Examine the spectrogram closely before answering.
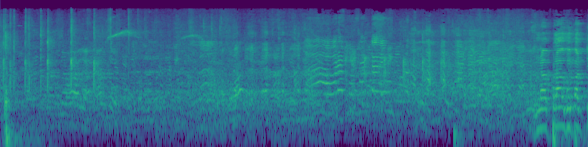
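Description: Men talk casually nearby.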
